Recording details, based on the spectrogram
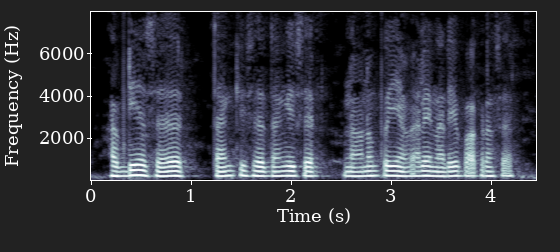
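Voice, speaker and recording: This cartoonish character voice moves at a moderate pace with monotone, flat intonation. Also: woman, fairly high pitch for a woman. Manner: cheeky, fast.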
